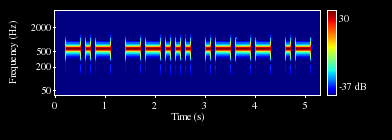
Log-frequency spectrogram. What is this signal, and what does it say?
Morse code, heard as a keyed tone, about 12 wpm, 600 Hz. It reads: K7JA
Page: 2 ekstra ordmellemrum mellem kaldesignalerne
